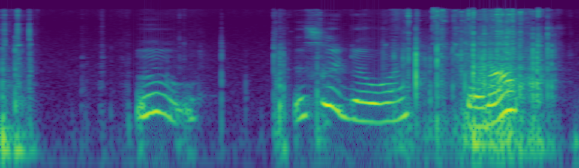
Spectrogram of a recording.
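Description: A plastic wrapper crinkles as hands handle it.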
